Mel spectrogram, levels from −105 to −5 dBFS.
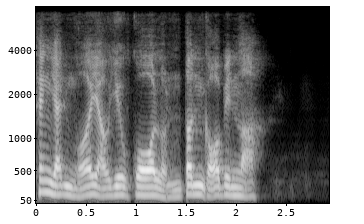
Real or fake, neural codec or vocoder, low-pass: fake; codec, 24 kHz, 0.9 kbps, DualCodec; 7.2 kHz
